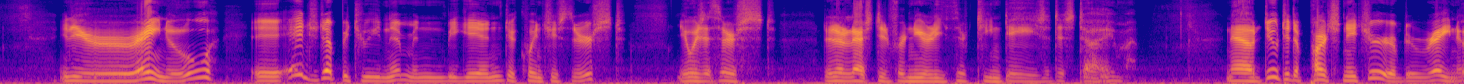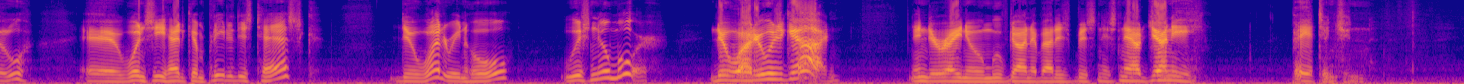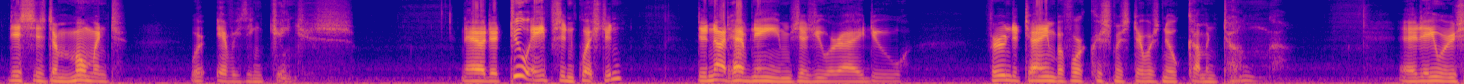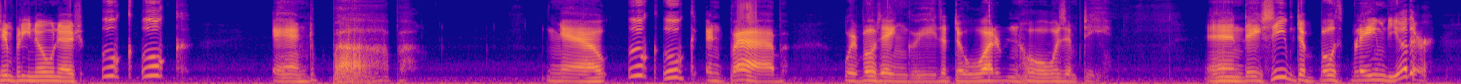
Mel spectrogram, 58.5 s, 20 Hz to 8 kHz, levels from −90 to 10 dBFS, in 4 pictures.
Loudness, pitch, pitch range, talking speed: -17 LUFS, 135 Hz, 120-150 Hz, 135 wpm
